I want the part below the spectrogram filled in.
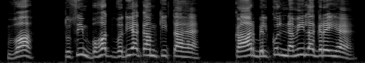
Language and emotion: Punjabi, surprised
